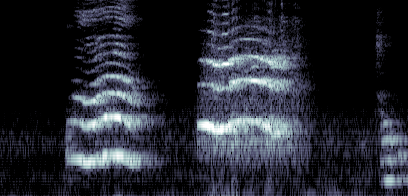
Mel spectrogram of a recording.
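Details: Angry pet African grey parrot giving two drawn-out, nasal, squeaky calls of about three-quarters of a second each, strongly tonal with stacked overtones, then the start of a third shorter call.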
